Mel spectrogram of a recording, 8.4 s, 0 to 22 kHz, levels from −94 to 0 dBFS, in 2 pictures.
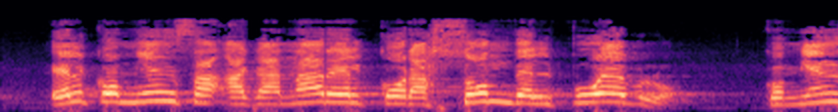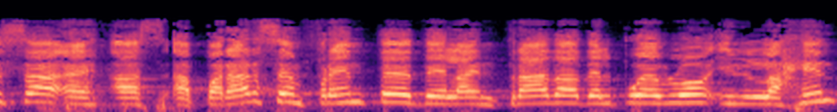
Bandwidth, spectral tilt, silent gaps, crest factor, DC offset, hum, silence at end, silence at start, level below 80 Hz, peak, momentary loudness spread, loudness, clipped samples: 11.5 kHz; -2 dB/octave; none; 16 dB; under 0.1%; none; 0 s; 0.25 s; -56 dBFS; -2 dBFS; 4 LU; -17 LUFS; under 0.1%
